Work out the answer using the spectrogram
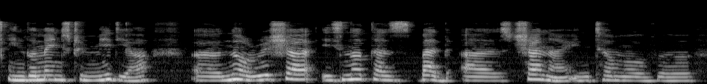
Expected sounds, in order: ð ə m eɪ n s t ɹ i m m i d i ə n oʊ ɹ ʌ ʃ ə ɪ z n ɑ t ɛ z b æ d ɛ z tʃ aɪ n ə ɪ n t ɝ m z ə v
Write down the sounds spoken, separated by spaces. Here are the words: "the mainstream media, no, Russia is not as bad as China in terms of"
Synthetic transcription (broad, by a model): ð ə m eɪ n s t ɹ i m m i d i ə n oʊ ɹ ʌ ʃ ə ɪ z n ɑ t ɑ z b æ d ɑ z tʃ aɪ n ə ɪ n t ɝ m ə v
